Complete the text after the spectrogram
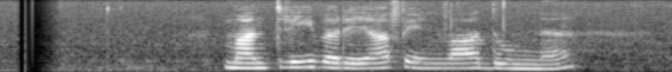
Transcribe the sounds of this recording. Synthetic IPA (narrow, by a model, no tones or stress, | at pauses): mɐnt̪ɾiːʋəɾɐjaːpenʋaːd̪umnɐ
